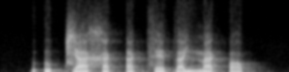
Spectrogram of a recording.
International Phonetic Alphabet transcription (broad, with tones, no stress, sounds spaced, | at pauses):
ʔ u˦˥ p̚ t͡ɕ aː˨˦ x a˨˩ k̚ ʔ a˨˩ k̚ s ɛ˨˦ t̪ a̰˧˥ j m a˦˥ k̚ ʔ ɔ˨˩ p̚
